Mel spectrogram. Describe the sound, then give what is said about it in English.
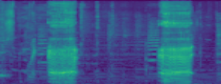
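A voice imitates burping, producing two loud, drawn-out belch sounds about a second and a half apart, each lasting under half a second, with quieter vocal noises in between. “Then she'll walk away for one reason or another, and he'll just start burping.”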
